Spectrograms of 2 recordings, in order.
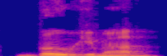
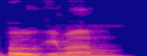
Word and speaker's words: boogeyman: Well, I always refer to it as a bogeyman, and I have a little treat over here, even though it is spelled there. It's spelled boogeyman, Right. which is how the Americans say it. The Americans always say boogeyman, but I was brought up with it being the bogeyman.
